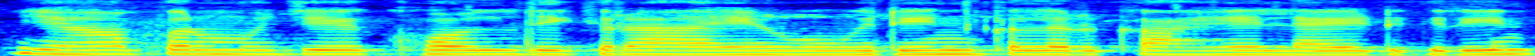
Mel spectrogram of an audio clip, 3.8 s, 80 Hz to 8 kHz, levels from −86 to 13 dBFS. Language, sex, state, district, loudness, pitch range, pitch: Hindi, female, Bihar, Patna, -17 LUFS, 190-205 Hz, 195 Hz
